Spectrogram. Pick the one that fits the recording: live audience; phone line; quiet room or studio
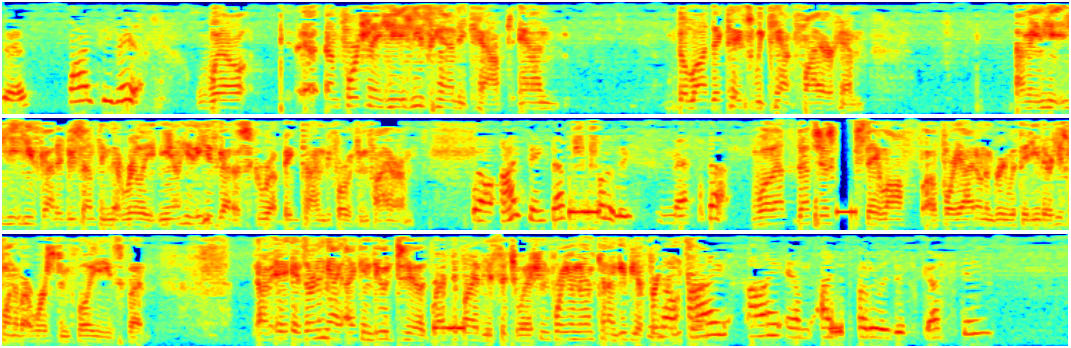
phone line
